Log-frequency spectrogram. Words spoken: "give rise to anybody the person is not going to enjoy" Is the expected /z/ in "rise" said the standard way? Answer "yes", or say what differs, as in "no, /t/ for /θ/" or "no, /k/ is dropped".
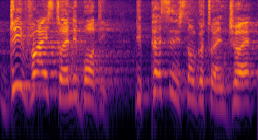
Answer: no, /s/ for /z/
